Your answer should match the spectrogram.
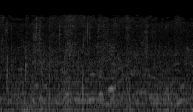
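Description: Indistinct people's voices talking, with a few faint clicks.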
